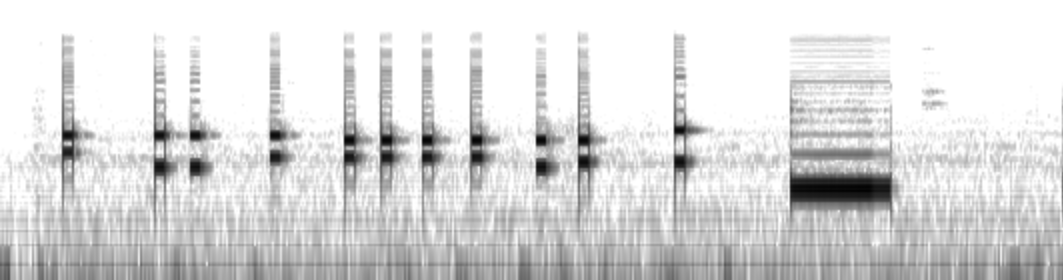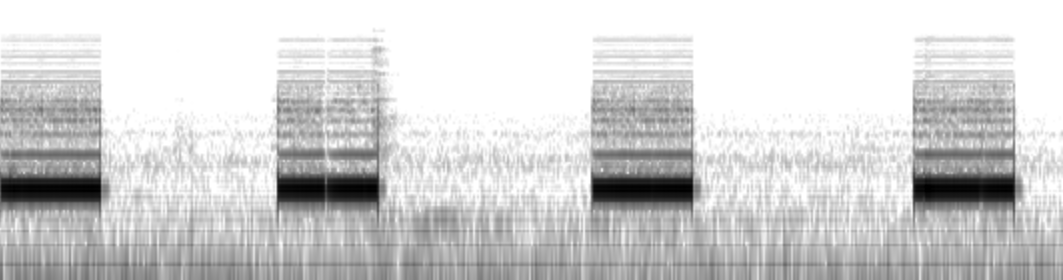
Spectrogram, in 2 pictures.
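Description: A quick series of about ten telephone keypad tones is dialed, followed by five long, evenly spaced ringback tones with pauses between them, clear, with no one speaking.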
